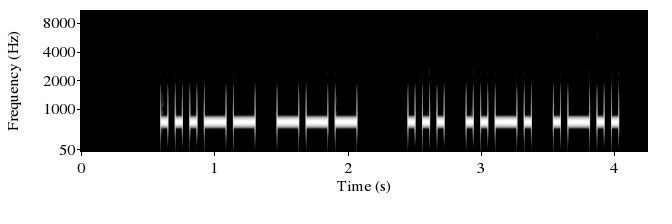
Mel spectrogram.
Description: Morse code, heard as a keyed tone, about 22 wpm, 700 Hz. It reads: 3O SFL
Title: Winter Field Day Exchanges 22wpm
